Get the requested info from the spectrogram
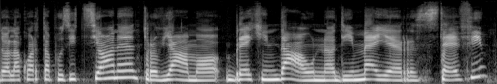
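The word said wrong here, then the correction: Stephenie: Stefani, ti correggo. – Stefani, correggiamo, okay, la pronuncia.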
